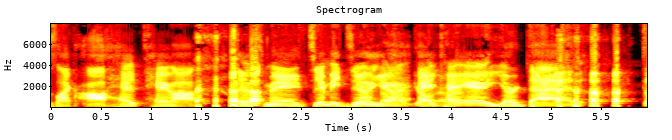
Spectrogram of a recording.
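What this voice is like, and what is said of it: Weird put-on cartoon character voice. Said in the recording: “It's just him doing a fucking weird voice.”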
